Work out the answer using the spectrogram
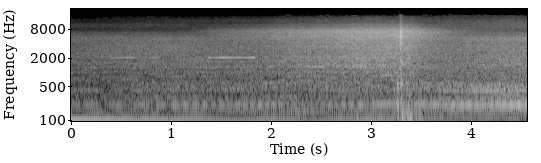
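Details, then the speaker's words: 1st-gen RD1 Honda CR-V after broken timing belt repair, no coolant added yet, idling right after first start: even, steady idle with no slap, knock or miss, one brief handling clatter; runs like a kitten. "Money, money, money. Look at that. Like a kitten, baby."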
